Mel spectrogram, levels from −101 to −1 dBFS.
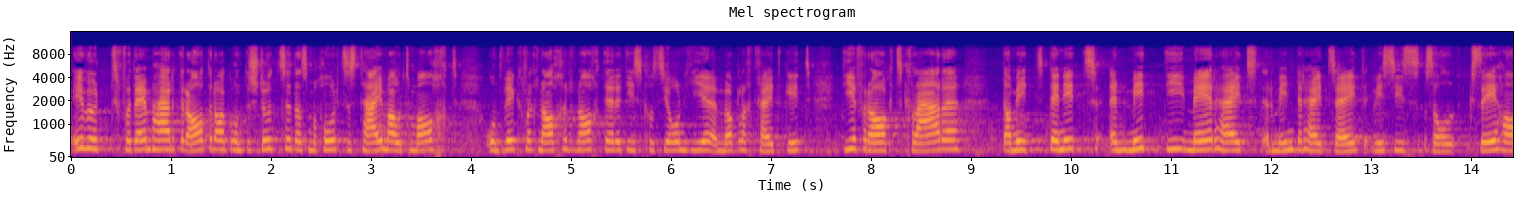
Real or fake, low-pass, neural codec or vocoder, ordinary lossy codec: fake; 9.9 kHz; vocoder, 22.05 kHz, 80 mel bands, Vocos; none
